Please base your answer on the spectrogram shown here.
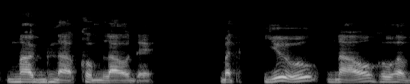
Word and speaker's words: magna cum laude: GN is always enye, like magna cum laude. Someone who didn't learn Latin will say magna cum laude.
